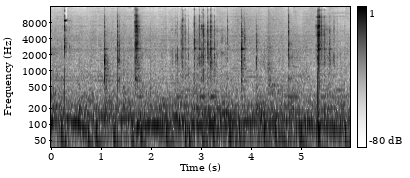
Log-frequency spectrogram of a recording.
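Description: Push rods being fitted into a Harley-Davidson Evolution engine during a rebuild, heard as sparse, irregular metallic clicks and light taps, close and quiet, with no talking.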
